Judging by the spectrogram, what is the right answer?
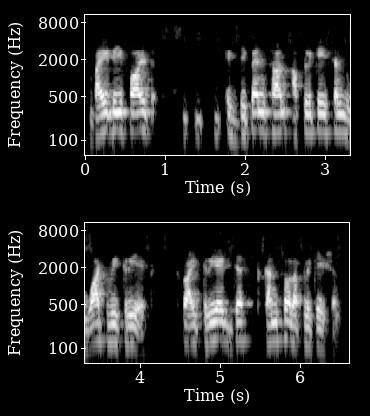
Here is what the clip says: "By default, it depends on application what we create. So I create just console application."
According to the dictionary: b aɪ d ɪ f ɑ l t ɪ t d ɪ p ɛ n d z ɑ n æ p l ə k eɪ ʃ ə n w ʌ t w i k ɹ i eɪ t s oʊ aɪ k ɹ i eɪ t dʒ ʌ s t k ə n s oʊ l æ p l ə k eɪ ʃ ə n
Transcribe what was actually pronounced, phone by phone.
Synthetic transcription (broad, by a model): b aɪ d ɪ f ɑ l t ɪ t d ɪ p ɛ n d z ɑ n æ p l ə k eɪ ʃ ə n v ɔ t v i k ɹ i eɪ t s oʊ aɪ k ɹ i eɪ t dʒ ʌ s t k ə n s oʊ l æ p l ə k eɪ ʃ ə n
